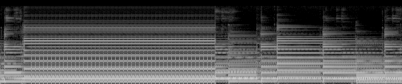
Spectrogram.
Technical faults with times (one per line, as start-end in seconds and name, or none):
0.31-2.15 system hang loop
